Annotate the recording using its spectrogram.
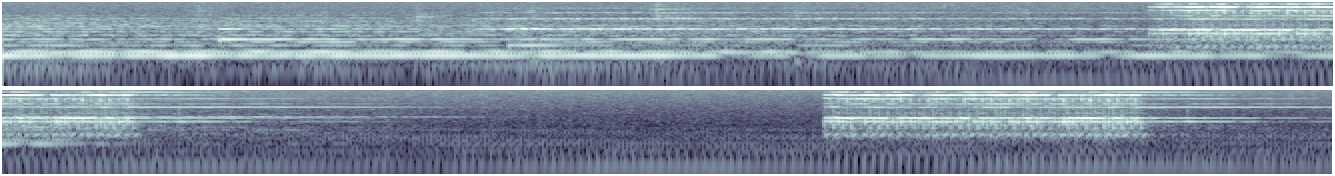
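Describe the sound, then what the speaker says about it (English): An old telephone bell ringing in two long bursts separated by a pause, loud and near over a soft musical background. "it's the phone. Sure is. Noisy, isn't it?"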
